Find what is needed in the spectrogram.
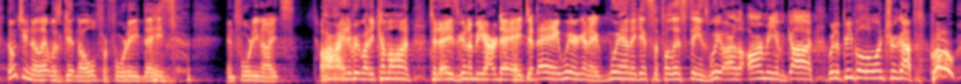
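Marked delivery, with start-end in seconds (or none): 4.0-11.4 preacher hamming up a soldier's pep talk; rallying war speech. Acted. Rallying the army before battle. 11.6-11.9 high, loud shouted whoop; piercing war cry. Acted.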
